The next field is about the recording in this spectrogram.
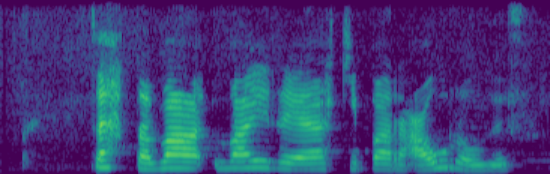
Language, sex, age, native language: Icelandic, female, 10, Icelandic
